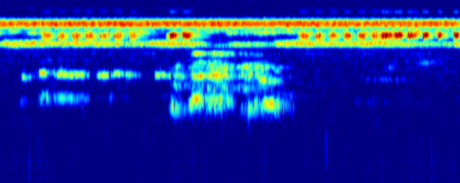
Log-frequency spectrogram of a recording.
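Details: Crickets, played to drive away rats, trill in two steady high bands with pulsed chirping bursts layered over them. Fainter lower warbling calls from other animals rise briefly in the middle.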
